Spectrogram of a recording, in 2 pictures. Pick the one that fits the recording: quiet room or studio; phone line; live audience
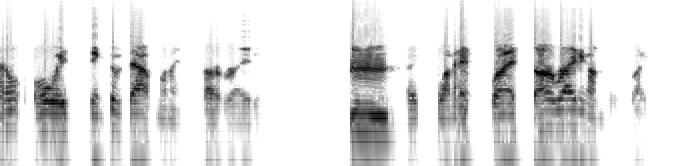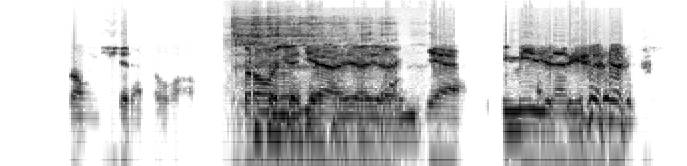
phone line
